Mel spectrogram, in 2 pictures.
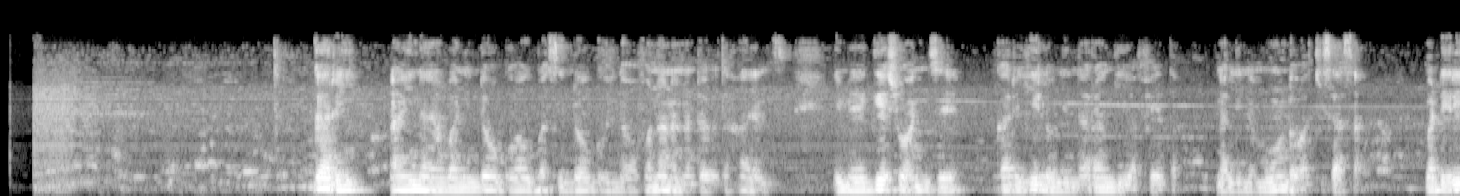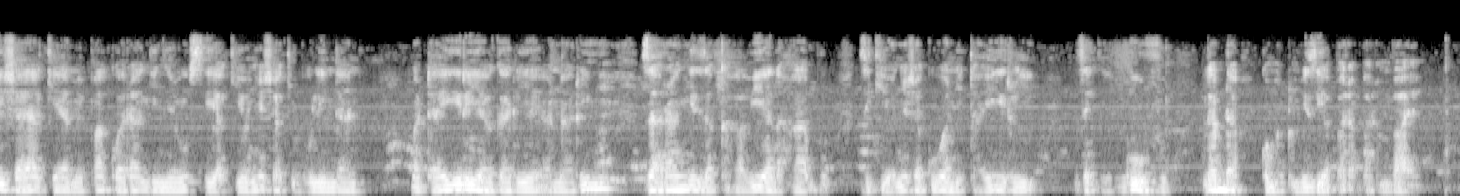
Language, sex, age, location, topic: Swahili, male, 25-35, Nairobi, finance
